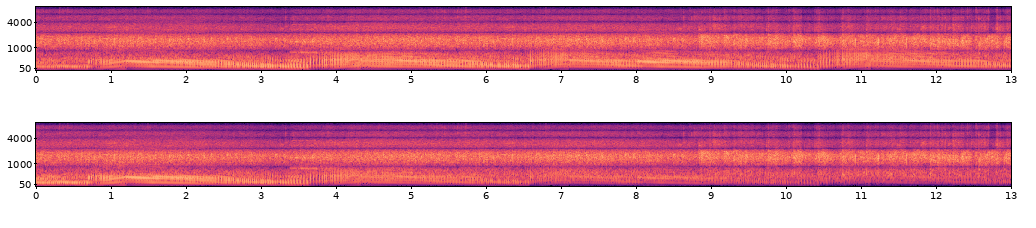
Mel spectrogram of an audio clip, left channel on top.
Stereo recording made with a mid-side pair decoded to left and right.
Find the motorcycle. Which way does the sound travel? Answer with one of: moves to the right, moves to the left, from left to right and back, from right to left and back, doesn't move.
moves to the left.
